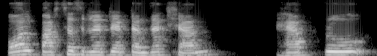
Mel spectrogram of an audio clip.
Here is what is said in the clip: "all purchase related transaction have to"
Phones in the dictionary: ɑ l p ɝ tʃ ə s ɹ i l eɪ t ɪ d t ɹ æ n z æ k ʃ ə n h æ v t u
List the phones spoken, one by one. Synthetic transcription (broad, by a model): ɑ l p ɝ s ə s ɹ i l eɪ t ɪ d t ɹ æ n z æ k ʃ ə n h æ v t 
